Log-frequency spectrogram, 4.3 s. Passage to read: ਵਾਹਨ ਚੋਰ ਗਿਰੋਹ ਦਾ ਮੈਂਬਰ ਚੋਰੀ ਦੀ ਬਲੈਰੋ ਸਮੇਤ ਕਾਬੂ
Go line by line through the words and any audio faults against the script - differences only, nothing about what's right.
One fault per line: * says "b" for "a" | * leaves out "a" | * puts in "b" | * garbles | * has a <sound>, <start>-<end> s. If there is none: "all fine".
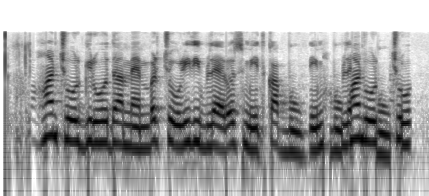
* garbles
